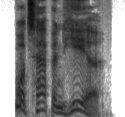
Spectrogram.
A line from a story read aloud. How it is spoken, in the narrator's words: he cried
